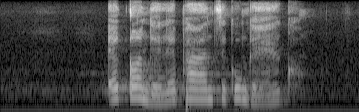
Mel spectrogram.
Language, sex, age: Xhosa, female, 22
